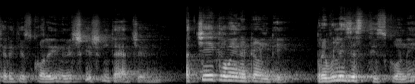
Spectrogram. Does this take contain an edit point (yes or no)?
yes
